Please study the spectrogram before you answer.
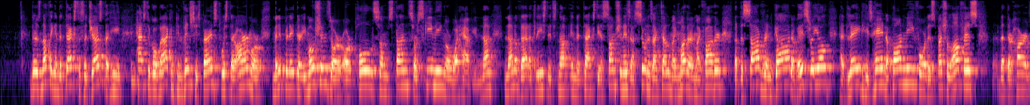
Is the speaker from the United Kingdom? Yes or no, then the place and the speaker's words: no; Lebanon; I grew up in Lebanon and I know the hot burning sun.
